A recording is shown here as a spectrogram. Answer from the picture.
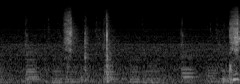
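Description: Playing cards being picked up and turned over on a wooden table, with two sharp card clicks about a second in, over soft background music.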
